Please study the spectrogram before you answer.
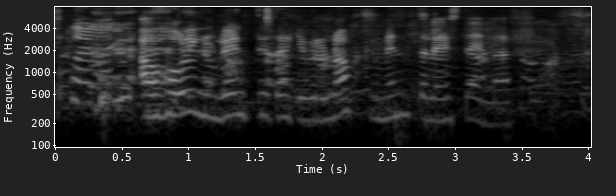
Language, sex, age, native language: Icelandic, female, 13, Icelandic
